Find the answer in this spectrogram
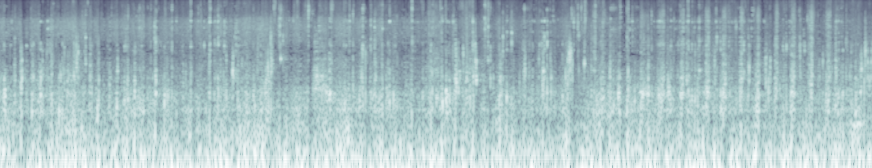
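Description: Close-miked chewing of chewy rice cakes in thick sauce (tteokbokki): loud, wet, sticky mouth sounds with many quick irregular clicks and smacks.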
